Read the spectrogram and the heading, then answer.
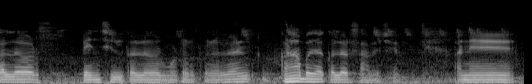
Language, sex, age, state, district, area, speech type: Gujarati, male, 18-30, Gujarat, Junagadh, urban, spontaneous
